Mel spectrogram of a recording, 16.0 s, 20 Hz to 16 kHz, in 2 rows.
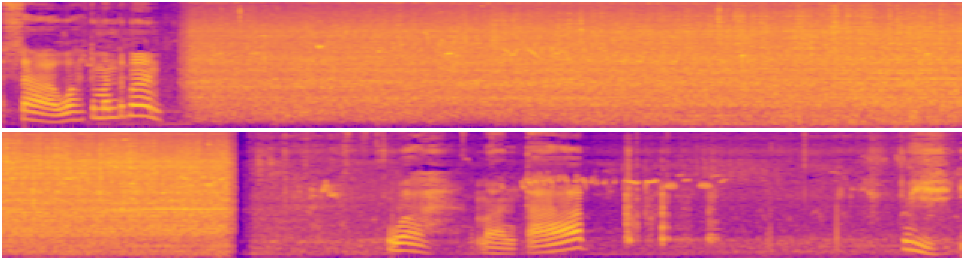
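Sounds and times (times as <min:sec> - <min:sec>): water jet rushing hiss: 0:01.5 - 0:10.0.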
